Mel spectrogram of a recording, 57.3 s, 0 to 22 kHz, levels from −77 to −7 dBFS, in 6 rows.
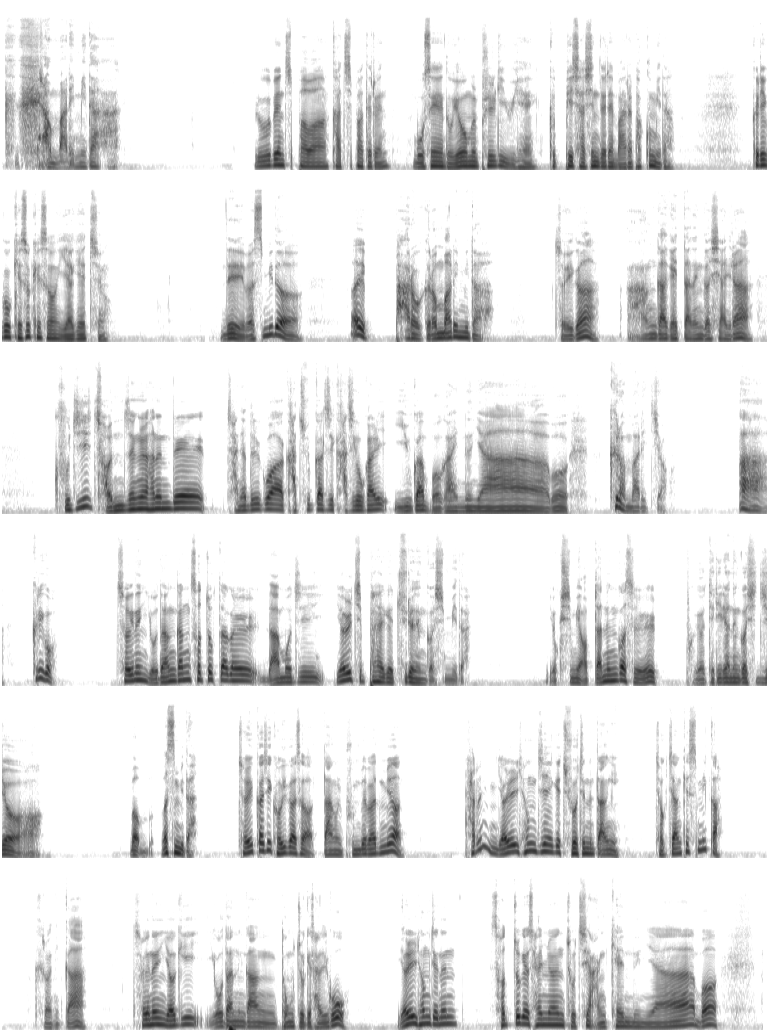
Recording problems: none

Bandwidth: 14.5 kHz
